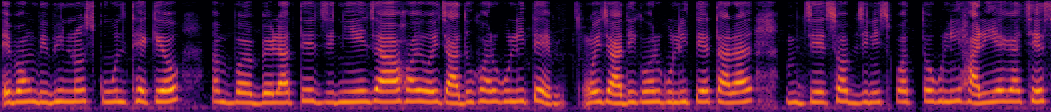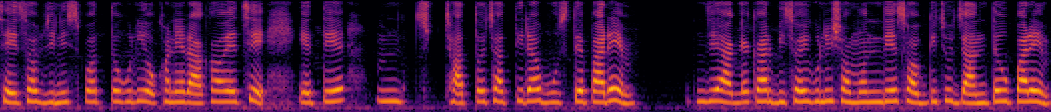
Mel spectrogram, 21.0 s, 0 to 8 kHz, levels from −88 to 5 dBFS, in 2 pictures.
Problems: none marked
